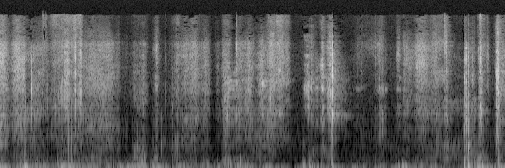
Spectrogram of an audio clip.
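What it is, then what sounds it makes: Wooden mannequin hand. Long painted nails scratch and rub the fingers and palm of a small, solid wooden artist's hand model held up close to the microphone. The result is a run of dry, bright scraping and rasping strokes, each with a soft low thump, and short pauses in between.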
